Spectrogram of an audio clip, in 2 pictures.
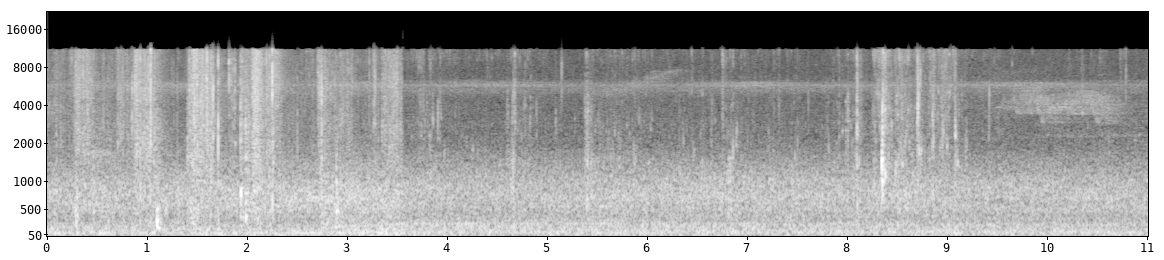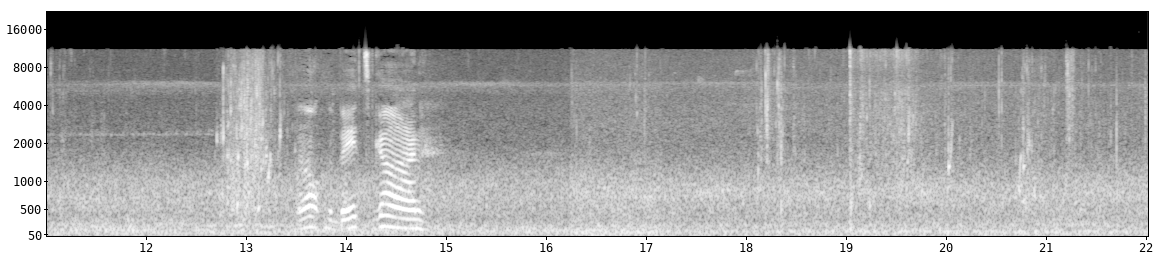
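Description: An object splashes into pond water.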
